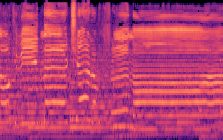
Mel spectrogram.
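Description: A young girl singing a song over instrumental accompaniment, her voice sliding between notes and then holding one long note from about halfway through.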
